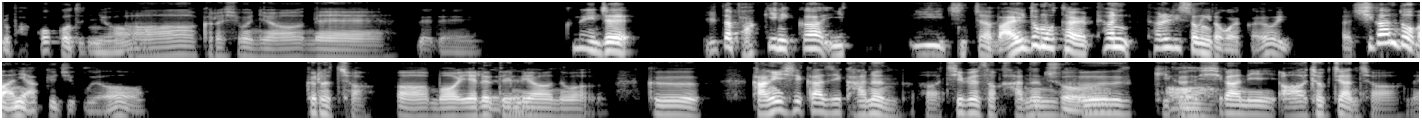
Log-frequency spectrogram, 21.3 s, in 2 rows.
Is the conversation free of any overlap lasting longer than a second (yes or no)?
no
